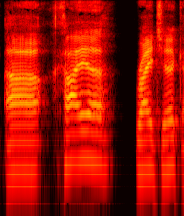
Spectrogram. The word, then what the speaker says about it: Chaya Raichik: Chaya Raichik.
